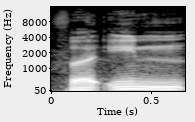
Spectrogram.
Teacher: نون ساکن کا اظہار ہے، غنہ نہیں کریں گے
